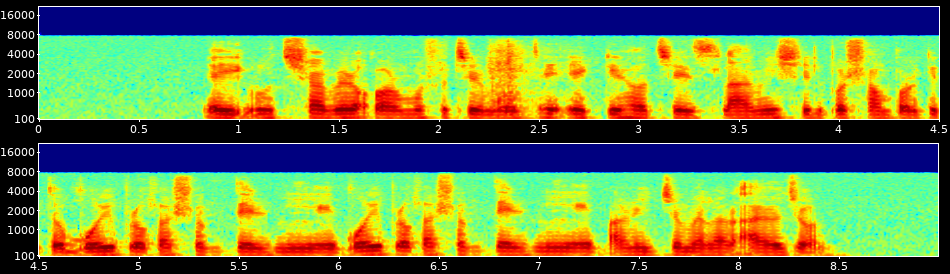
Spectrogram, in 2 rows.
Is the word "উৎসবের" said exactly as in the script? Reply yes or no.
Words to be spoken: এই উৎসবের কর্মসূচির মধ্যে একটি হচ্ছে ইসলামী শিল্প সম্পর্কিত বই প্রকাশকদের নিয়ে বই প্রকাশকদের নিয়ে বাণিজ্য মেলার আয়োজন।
yes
